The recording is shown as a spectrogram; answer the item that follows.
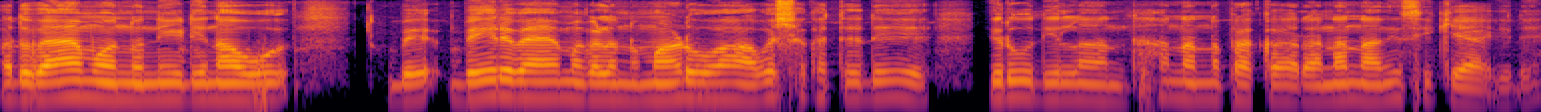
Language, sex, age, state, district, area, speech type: Kannada, male, 18-30, Karnataka, Udupi, rural, spontaneous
